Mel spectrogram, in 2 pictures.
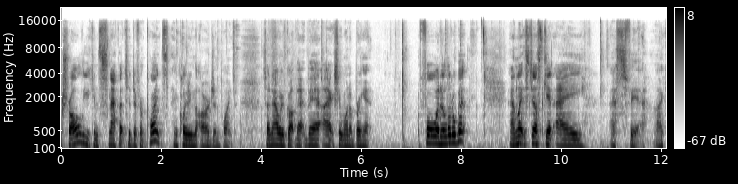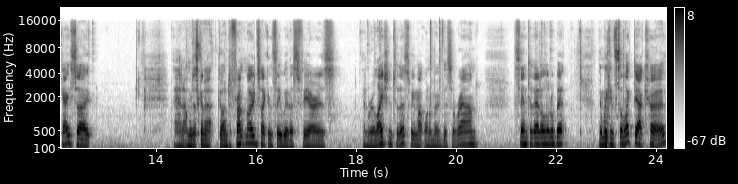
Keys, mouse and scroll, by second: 6.8 y, 13.0-14.3 drag, 15.1 KP_1, 19.0 click, 19.5 g, 23.0 2.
